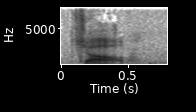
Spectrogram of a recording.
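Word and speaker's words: 兆: And the last character is pronounced zhao.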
